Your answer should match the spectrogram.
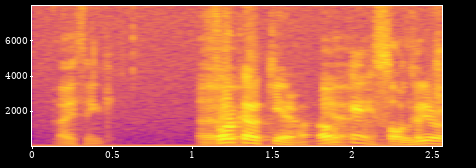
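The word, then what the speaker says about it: Forcalquier: Oh yeah, Shavir, how is this province pronounced? Which one? In Uh, Provence. Fort Calquier, I think. For Calcaire.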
